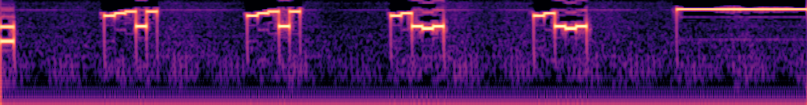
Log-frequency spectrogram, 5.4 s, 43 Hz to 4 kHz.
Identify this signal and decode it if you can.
Five-tone selective call (ZVEI), heard as quick runs of five tones, tones of about 70 ms. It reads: 89030 89030 89323 89323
